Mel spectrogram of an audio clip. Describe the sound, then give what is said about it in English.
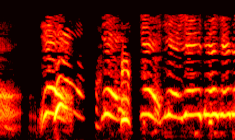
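A voice imitates the sound effect of Liu Kang's bicycle kick from a video game: loud, strained vocal bursts that swoop up and down in pitch, with short gaps between three effortful cries. “What do they call that move they did when like he jump and kick at you? The bicycle kick?”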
